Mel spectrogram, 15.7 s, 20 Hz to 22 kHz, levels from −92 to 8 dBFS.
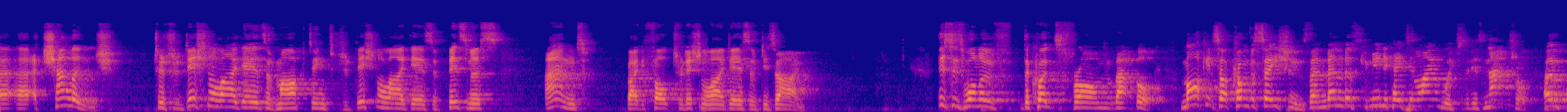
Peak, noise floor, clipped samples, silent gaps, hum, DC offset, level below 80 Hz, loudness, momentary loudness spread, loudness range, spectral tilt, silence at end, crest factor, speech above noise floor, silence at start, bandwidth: -6 dBFS; -72 dBFS; under 0.1%; none; none; under 0.1%; -84 dBFS; -28 LUFS; 10 LU; 3 LU; -3.5 dB/octave; 0 s; 22 dB; 44 dB; 0 s; 10 kHz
